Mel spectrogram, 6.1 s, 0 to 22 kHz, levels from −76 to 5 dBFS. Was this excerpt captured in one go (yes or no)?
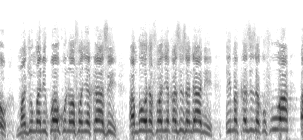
yes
